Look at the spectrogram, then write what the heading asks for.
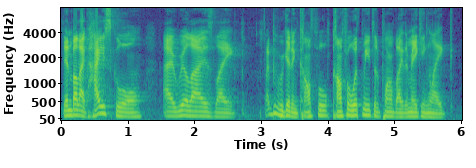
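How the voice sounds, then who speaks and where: Bright-voiced man telling rambling stories. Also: medium pitch, fast. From Haiti. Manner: rambling storytelling with many fillers and restarts. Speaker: podcast host. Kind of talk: casual podcast chat.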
